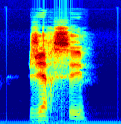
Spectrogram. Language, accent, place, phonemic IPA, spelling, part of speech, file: French, France, Lyon, /ʒɛʁ.se/, gercer, verb, LL-Q150 (fra)-gercer.wav
- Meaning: to chap, become chapped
